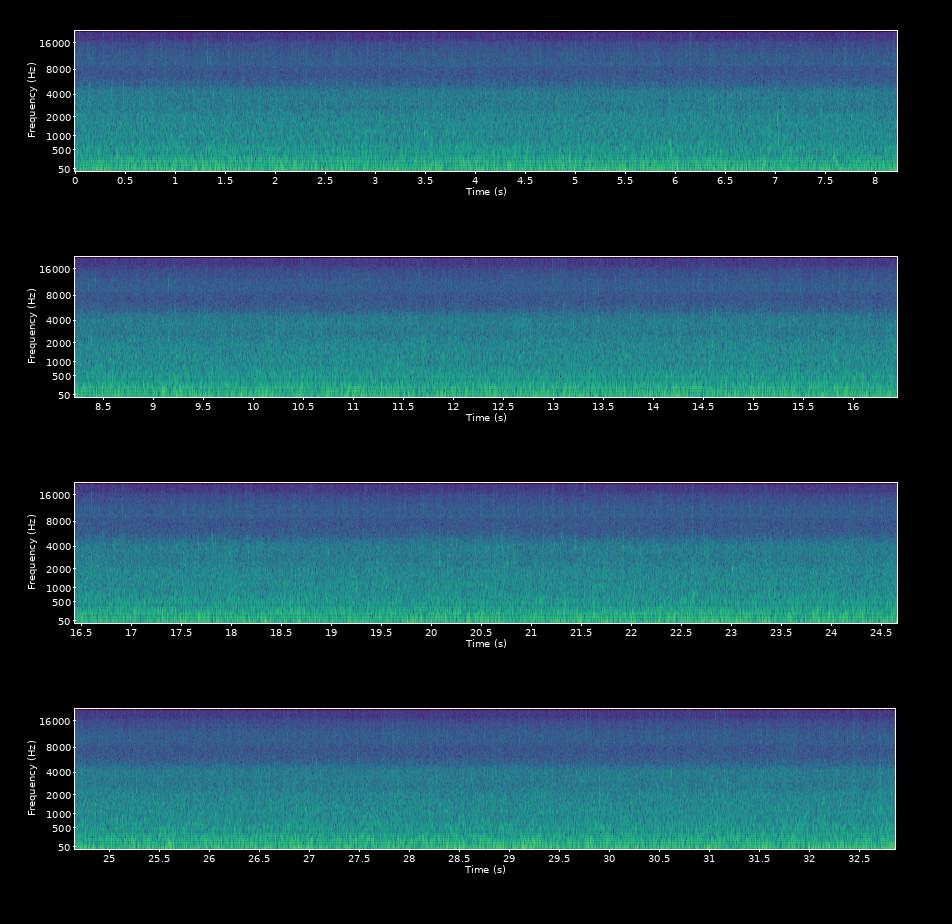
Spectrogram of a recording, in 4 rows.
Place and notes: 種瓜坑溪, 成功里, Puli Township - Flow
Stream sound, Flow
Nantou County, Taiwan, 19 April 2016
